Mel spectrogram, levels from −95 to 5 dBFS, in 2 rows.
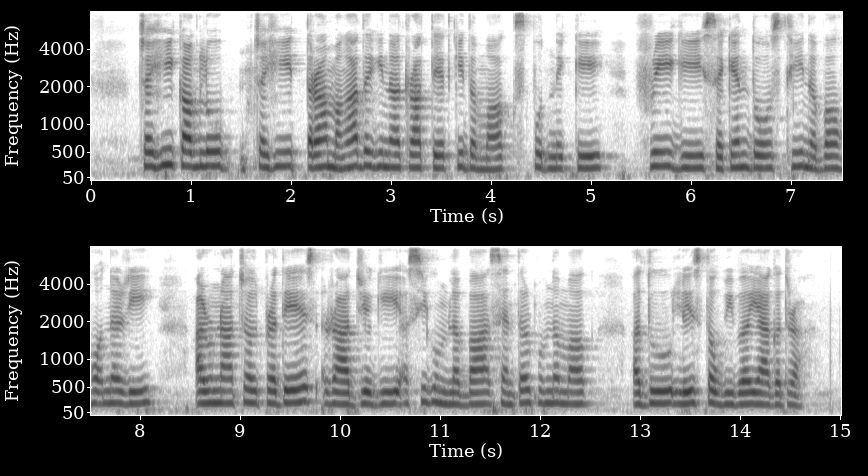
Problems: background sounds at intervals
